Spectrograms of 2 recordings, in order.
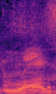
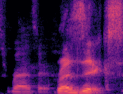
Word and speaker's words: Razix: Lieutenant Razis, Oh, which God. I don't remember how to pronounce it. Razis? Razix.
